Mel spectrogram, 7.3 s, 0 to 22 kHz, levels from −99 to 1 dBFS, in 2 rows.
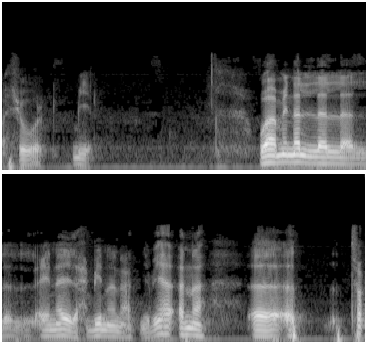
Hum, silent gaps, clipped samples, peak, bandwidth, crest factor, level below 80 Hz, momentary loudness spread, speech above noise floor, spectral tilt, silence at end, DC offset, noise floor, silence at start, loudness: none; none; under 0.1%; 0 dBFS; 7 kHz; 20 dB; -42 dBFS; 18 LU; 37 dB; -8.5 dB/octave; 0 s; under 0.1%; -56 dBFS; 0 s; -20 LUFS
